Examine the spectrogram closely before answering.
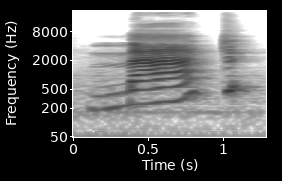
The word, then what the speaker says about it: mate: उसी तरह से MAT मैट चटाई, MAT मैट चटाई, MATE मेट। क्योंकि ई साइलेंट है, उस साइलेंट ई की वैल्यू ए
